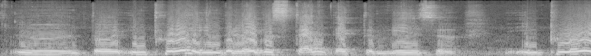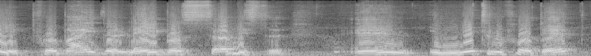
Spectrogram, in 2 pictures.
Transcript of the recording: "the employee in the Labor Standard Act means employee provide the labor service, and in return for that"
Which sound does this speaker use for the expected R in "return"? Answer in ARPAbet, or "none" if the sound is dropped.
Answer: L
